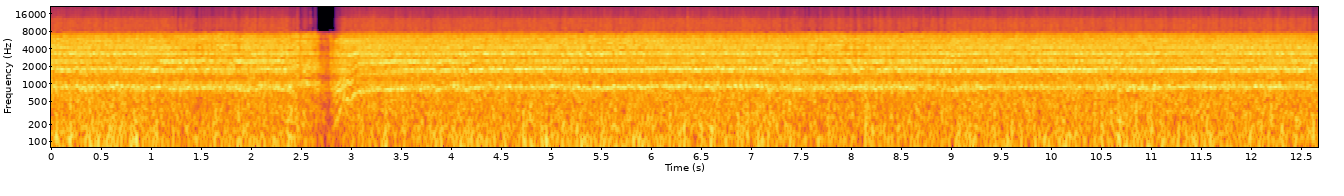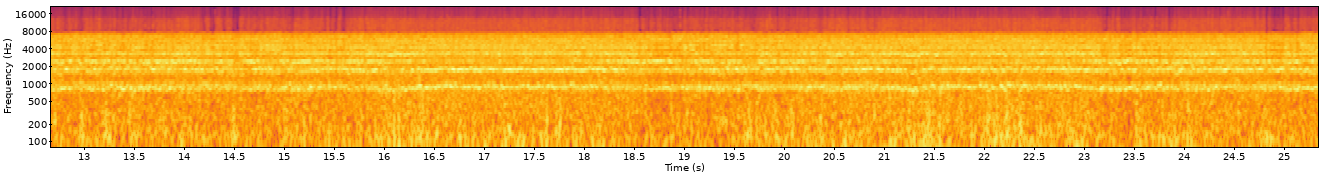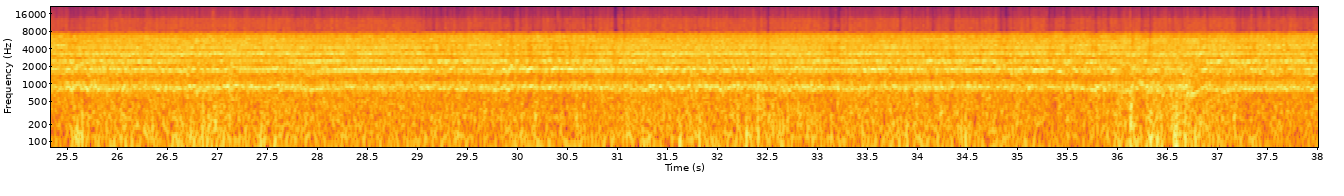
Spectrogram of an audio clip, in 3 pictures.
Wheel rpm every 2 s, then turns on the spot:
220, 170, 230, 230, 230, 240, 220, 220, 230, 220, 220, 230, 230, 220, 230, 230, 230, 230, 200.
none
